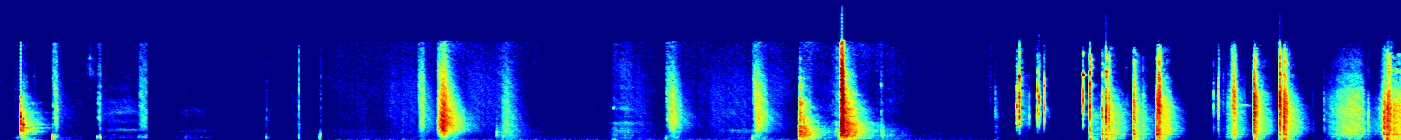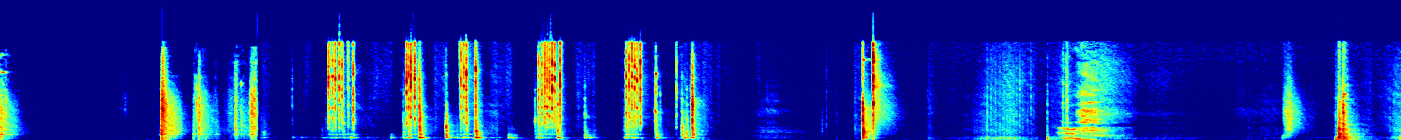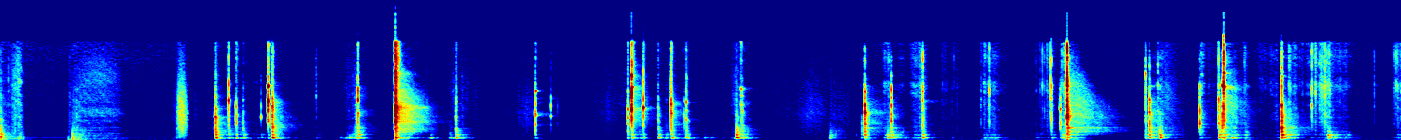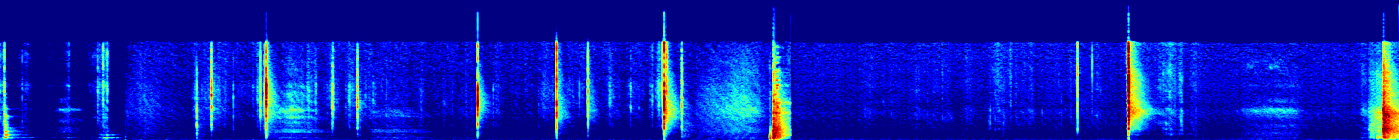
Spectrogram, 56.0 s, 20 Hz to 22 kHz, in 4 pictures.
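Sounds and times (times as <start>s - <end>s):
tool knocks and clinks: 0.2s - 0.7s
faint steady hum: 15.5s - 55.7s.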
